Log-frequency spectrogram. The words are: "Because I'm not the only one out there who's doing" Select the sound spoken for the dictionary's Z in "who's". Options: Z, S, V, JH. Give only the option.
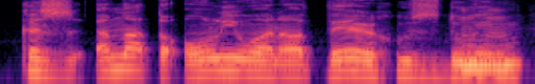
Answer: Z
